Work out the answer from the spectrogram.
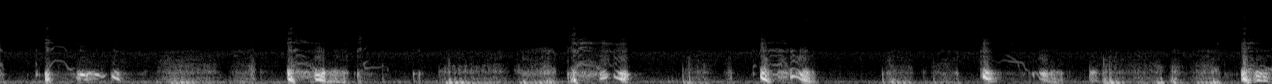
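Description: Repeated strained, groaning coughs with pained vocal sounds between bursts; a painful, distressed cough.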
